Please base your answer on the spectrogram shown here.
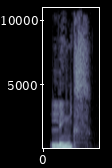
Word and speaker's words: links: okay what about left links links links okay that's sausages in the uk but anyway links links for left and right okay it's quite tricky the sound at the end there there's a at us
